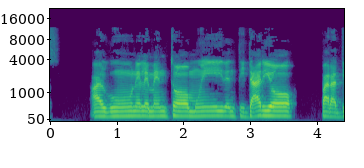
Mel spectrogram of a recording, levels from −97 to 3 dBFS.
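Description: Nothing in the speech stood out as a technical problem on listening.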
